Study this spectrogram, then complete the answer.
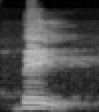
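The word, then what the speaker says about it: Bey: Kitabnya tebal ya, kira-kira 300-an halaman yang ditulis oleh Syekh Khudori Bik Bik itu kalau ditulis bahasa Arab itu ya tulisannya ya ba dan kaf. Dan nanti kalau di Turki bacanya menjadi apa? Bay.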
